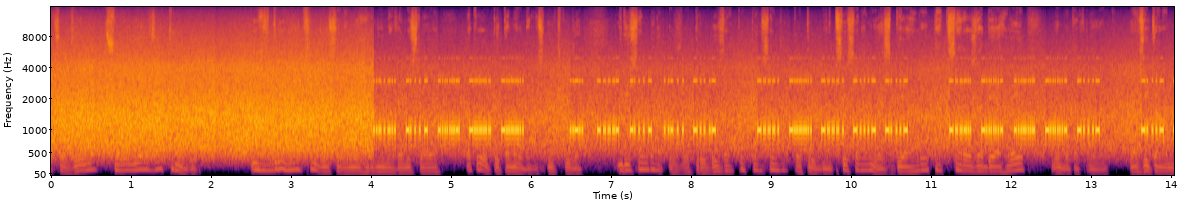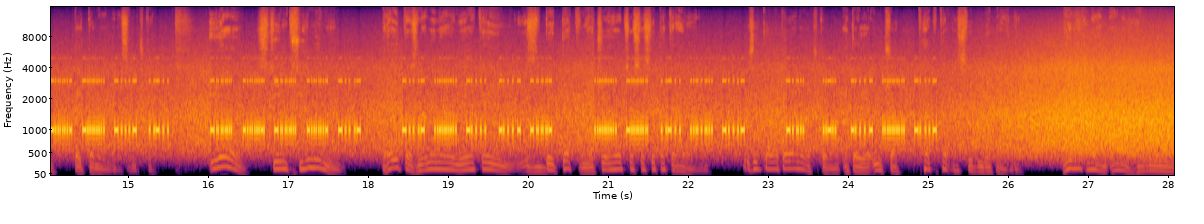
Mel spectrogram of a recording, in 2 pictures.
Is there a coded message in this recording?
Yes: Hellschreiber (Feld-Hell, 122.5 baud) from 4.0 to 25.1 s, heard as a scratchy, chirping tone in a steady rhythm, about 1000 Hz, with radio static. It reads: XUGBE IAUYM PEFNW RDQDH WDENT RGROM MZLUA ZBTXH KIUSW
